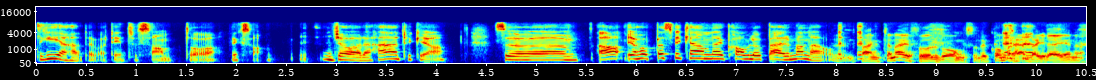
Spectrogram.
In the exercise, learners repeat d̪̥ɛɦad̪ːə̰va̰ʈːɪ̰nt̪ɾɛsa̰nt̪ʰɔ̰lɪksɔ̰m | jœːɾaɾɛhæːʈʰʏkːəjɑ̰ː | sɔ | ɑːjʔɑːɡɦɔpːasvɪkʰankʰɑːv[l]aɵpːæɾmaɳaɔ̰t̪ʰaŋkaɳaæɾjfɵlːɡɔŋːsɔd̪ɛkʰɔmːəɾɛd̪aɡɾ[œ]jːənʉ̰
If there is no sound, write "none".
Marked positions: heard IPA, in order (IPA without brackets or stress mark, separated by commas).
l, ɛ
